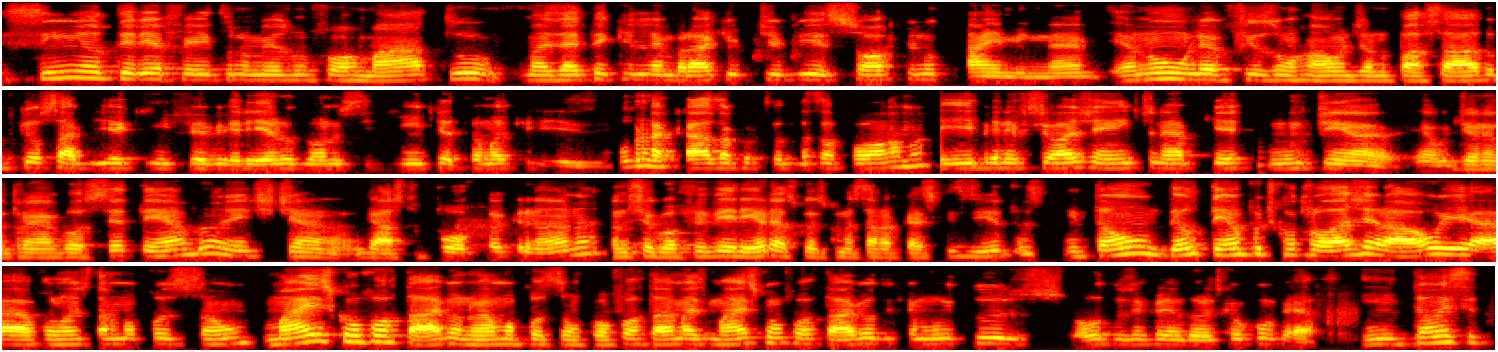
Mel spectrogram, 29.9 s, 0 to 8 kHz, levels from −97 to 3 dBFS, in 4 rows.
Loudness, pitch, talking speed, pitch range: -25 LUFS, 145 Hz, 215 wpm, 130-155 Hz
